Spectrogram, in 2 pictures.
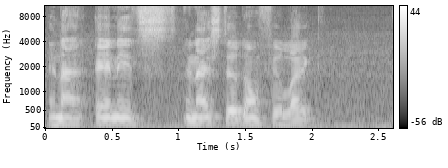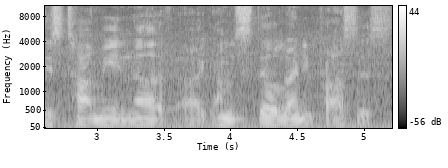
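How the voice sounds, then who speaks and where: Fairly even intonation carries this fairly slow talking. Noticeable background noise is audible throughout. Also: man. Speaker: event organizer. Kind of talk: casual chat. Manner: halting, repeats words.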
